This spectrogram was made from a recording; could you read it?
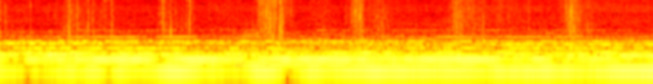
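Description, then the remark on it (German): Slow, soft squelching footsteps on springy forest ground, about five muffled steps at an unhurried pace, heard over a steady, sustained low humming drone. “Langsam gehst du los. Der Boden federt unter deinen Schritten.”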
